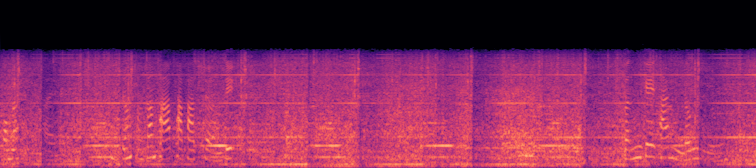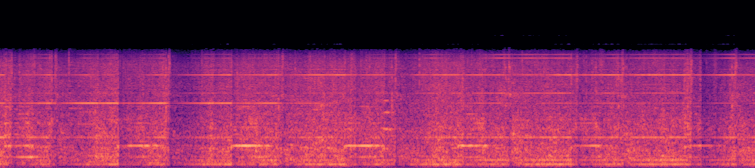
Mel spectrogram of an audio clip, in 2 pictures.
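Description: A packaging machine hums and clatters in a steady repeating rhythm.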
